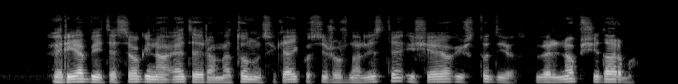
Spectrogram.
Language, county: Lithuanian, Kaunas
